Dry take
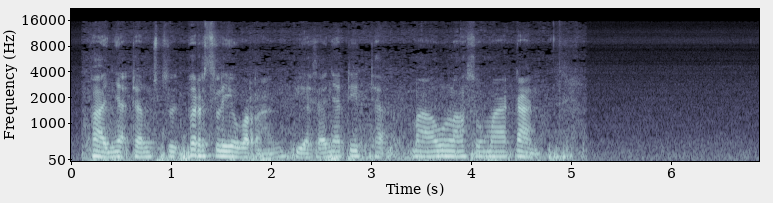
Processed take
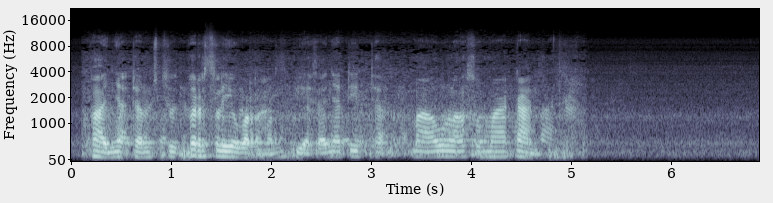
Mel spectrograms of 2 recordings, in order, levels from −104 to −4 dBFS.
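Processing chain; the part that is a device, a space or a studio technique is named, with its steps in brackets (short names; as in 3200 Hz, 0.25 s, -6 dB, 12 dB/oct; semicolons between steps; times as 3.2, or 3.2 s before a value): 2.32–4.09 HPF 170 Hz 24 dB/oct; television speaker (speaker cabinet 190–6600 Hz, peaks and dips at 340 Hz -4 dB, 480 Hz +5 dB, 1200 Hz +10 dB); low shelf 240 Hz +3.5 dB; delay with a stepping band-pass 0.236 s, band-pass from 730 Hz, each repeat 1.4 oct, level -9.5 dB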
